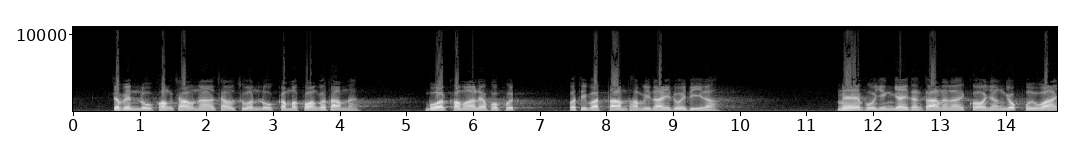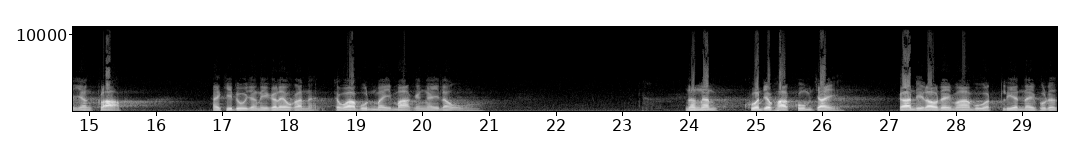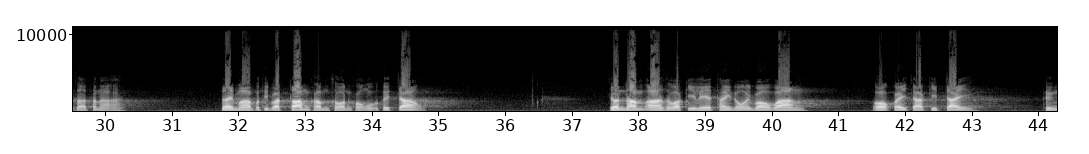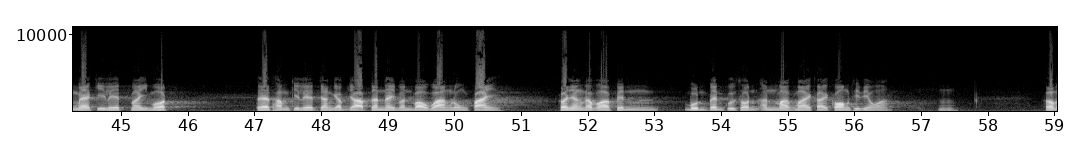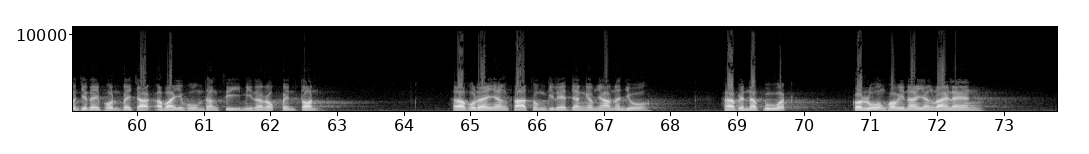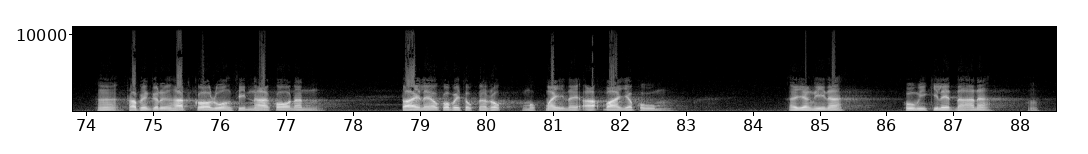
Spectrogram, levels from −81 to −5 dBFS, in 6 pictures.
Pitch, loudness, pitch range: 125 Hz, -16 LUFS, 115-130 Hz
